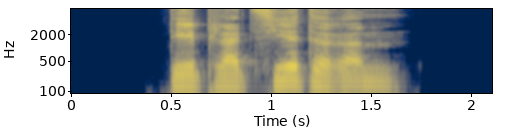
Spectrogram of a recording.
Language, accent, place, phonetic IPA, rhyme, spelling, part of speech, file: German, Germany, Berlin, [deplaˈt͡siːɐ̯təʁəm], -iːɐ̯təʁəm, deplatzierterem, adjective, De-deplatzierterem.ogg
- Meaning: strong dative masculine/neuter singular comparative degree of deplatziert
